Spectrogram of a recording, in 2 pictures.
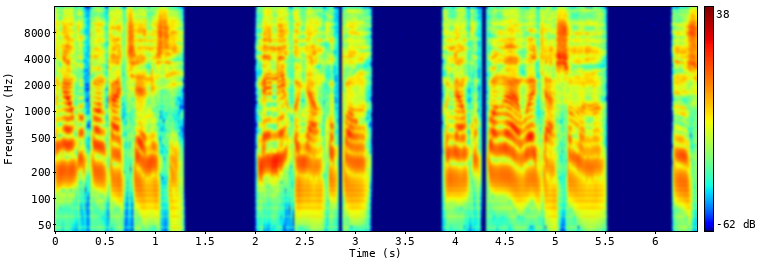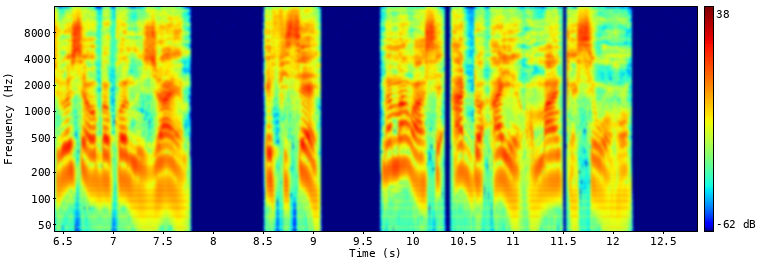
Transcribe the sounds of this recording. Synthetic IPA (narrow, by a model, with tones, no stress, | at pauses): o˨ɲã˨ŋko˦pɔ̃˦ŋ˦kʰa˦t͡ɕʰɪ˦ɾɛ˨nʊ̃˦sḛ˨ | mɪ̃˦nɪ̃˦ʔo˨ɲã˨ŋkʰʊ˦pʰɔ̃˦n | o˨ɲã˨ŋkʊ˦pʰɔ̃˦na˦˨wɔ˦æ˦d͡ʑa˨sʊ̃˦m̃˨nʊ̃˦ | n̩˨su˨ɾo˦sɛ˦˨wɔ˦bɛ˦kʷʰɔ˦˨mĩ˨sɾa˦ɛ˨m | e˨fi˨sɛ˦ | mɛ̃˦mã˦wɔ˨a˨sɪ˦ʔa˦dɔ˦ʔa˦jɛ˨ʔɔ̰˨mã˦ŋ̩˦kʰɛ˨sɪ˦wɔ̰˨ɦɔ˦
